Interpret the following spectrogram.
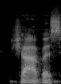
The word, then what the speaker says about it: Shabbos: Shabbos is just the Jewish pronunciation of Sabbath, in case you're wondering.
